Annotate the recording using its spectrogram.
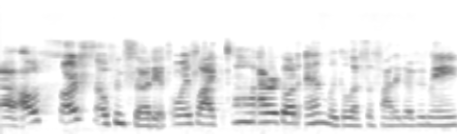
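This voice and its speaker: A woman with an Australian accent speaks at a fairly quick pace in a fairly high voice, with hardly any pauses. Her pitch variation is ordinary, and noticeable background noise runs underneath. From Australia, Brisbane, Queensland. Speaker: author. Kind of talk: casual chat.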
